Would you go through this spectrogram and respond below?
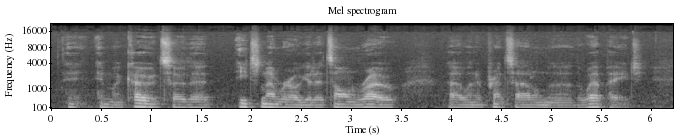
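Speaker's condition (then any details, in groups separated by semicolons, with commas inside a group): No condition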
